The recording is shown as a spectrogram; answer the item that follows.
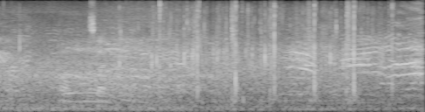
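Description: Players and spectators shouting during open football play, with several sharp knocks from about halfway through.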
